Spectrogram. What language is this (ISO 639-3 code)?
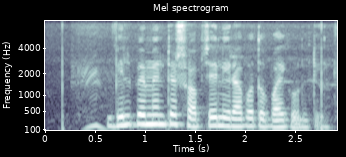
ben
